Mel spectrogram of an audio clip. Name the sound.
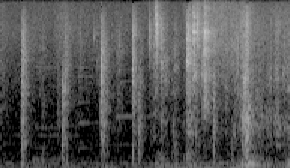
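front door being opened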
